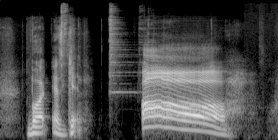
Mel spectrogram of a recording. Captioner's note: blade clangs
